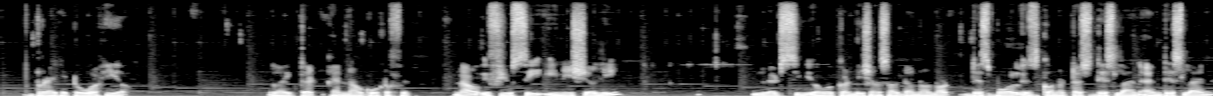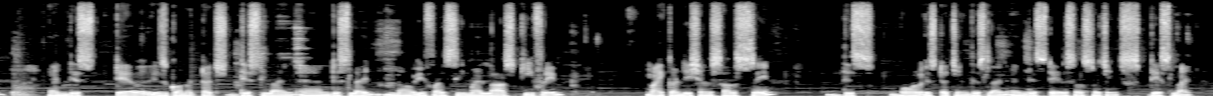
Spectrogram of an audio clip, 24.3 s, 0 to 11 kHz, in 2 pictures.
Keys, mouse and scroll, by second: 6.4-6.7 scroll up 1, 7.2 space, 7.3 click, 7.6 space, 9.6 click, 13.4 click, 16.5-18.1 drag, 23.9 click.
